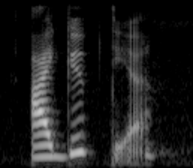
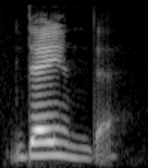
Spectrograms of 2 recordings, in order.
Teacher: Some combinations of vowels, however, are pronounced as one sound. These are called diphthongs, and they are always long in quantity. AE, Aegyptia.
